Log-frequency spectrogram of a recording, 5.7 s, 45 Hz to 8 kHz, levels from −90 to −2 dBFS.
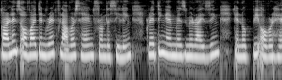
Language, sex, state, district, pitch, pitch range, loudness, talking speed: English, female, Arunachal Pradesh, Longding, 225 Hz, 205-235 Hz, -16 LUFS, 160 wpm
